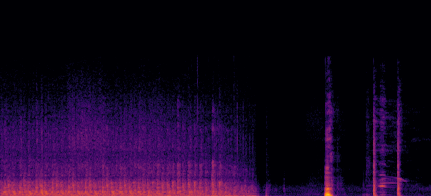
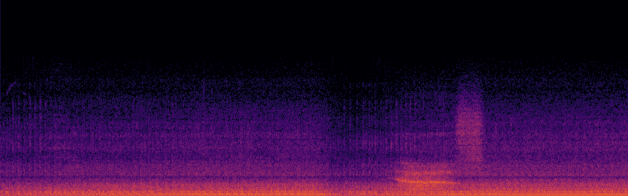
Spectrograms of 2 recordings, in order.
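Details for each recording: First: Mini Paceman, first start attempt: the engine catches and runs unevenly for a couple of seconds, won't rev, then dies, followed by a few isolated clicks. Brief run then stall. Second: Mini Paceman after a long layup, cold first start with a new key: steady, even low idle hum with no knocks, just a brief chirp. Initial horrible noises are probably pulleys; power steering works and it needs warming up.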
